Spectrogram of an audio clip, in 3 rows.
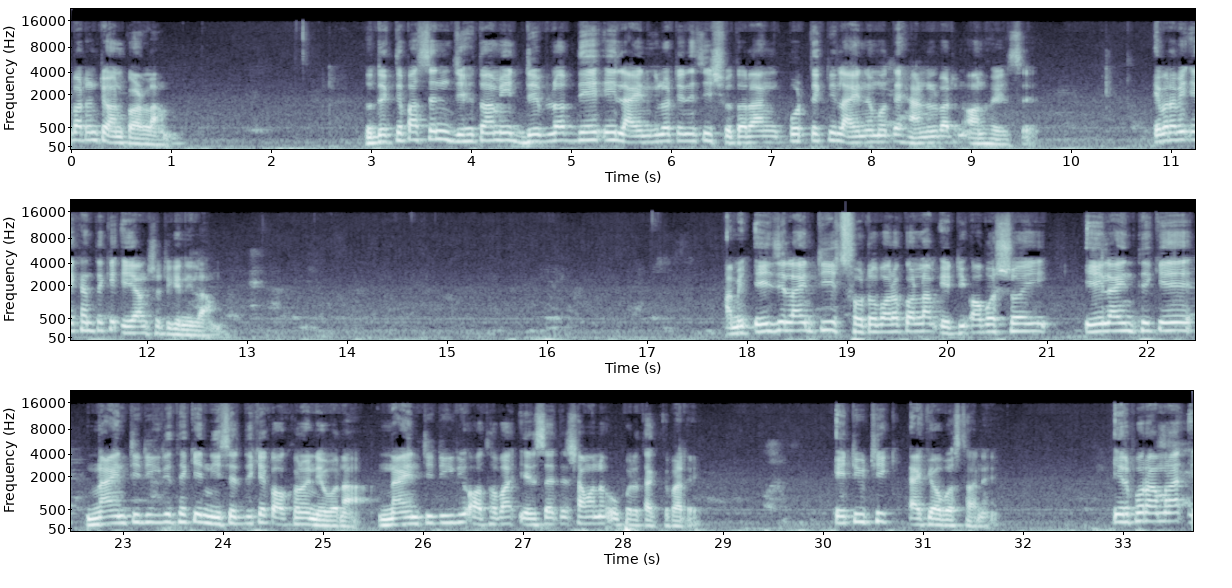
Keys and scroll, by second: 10.5 Return.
